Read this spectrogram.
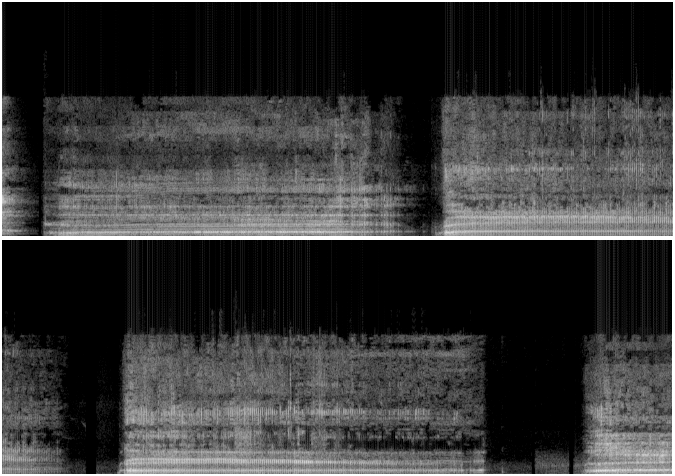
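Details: Male belching: four long, loud, sustained belches, each lasting several seconds, with brief pauses between them.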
